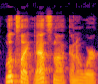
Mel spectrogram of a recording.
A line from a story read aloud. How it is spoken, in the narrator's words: says Dr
